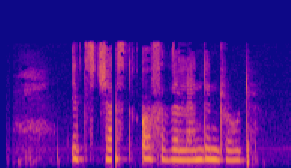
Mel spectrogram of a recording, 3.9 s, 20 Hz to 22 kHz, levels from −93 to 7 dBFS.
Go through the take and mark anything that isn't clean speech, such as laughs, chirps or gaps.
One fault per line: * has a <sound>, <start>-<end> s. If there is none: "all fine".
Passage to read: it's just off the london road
* has a dropout, 1.5-1.5 s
